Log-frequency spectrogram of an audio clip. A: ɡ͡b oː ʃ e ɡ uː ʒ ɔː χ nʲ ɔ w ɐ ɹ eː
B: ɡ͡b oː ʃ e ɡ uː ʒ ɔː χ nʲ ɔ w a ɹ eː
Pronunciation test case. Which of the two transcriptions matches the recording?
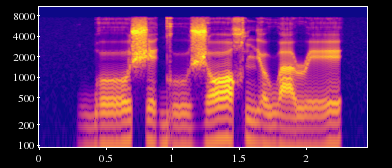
B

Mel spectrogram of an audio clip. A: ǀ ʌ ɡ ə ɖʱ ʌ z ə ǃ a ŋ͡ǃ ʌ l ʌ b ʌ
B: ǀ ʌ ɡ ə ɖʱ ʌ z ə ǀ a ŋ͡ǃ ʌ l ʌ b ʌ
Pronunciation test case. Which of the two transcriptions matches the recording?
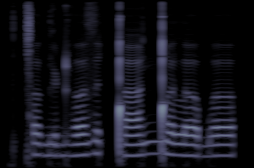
A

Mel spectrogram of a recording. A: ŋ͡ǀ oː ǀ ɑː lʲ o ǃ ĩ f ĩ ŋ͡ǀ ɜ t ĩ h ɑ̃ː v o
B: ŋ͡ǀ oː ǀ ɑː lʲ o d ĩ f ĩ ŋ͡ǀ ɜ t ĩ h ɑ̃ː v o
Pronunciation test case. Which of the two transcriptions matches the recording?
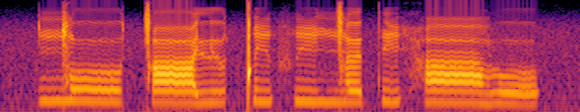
A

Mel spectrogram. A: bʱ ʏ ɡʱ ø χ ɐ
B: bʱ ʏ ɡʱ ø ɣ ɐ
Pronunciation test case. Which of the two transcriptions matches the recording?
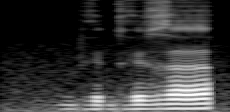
B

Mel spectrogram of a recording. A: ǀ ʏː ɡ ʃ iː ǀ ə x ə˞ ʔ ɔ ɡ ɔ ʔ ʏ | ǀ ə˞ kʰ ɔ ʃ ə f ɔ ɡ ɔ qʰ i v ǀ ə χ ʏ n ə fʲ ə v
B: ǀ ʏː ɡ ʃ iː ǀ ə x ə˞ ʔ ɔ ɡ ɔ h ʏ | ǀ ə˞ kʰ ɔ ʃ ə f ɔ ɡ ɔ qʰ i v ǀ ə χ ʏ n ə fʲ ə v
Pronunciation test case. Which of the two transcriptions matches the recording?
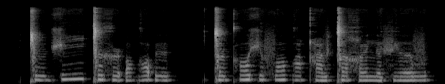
A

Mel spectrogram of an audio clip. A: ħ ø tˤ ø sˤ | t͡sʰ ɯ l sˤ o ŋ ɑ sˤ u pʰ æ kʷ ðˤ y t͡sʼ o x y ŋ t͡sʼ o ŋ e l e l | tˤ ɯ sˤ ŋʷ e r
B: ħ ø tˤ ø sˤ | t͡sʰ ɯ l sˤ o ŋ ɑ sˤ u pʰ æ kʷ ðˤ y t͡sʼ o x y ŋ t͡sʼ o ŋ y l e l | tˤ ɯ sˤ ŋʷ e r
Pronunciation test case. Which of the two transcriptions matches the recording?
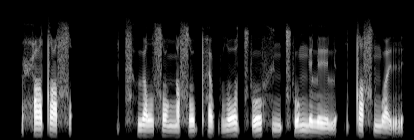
A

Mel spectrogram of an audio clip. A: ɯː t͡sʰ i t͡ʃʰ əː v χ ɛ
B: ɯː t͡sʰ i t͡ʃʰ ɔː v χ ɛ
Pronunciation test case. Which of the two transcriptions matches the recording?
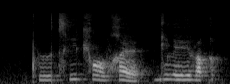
B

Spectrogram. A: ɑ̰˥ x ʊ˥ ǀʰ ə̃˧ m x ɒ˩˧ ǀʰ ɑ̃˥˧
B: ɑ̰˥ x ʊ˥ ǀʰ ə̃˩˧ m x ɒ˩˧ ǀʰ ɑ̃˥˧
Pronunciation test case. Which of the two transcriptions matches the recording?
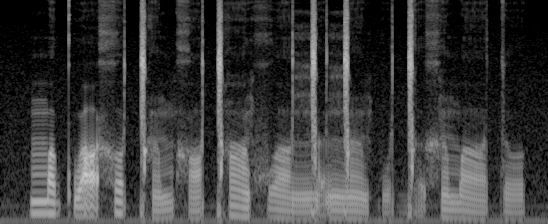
B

